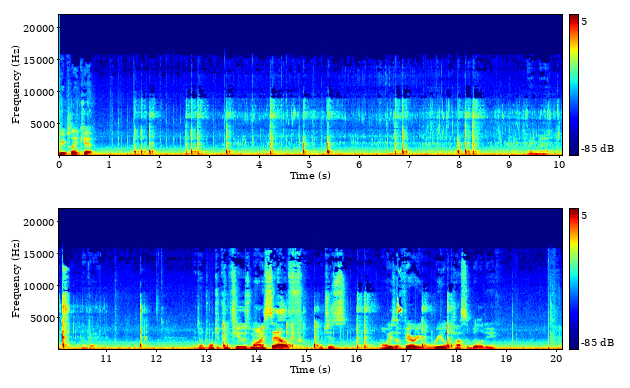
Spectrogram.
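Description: Stone blocks are placed with short, dull knocks.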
